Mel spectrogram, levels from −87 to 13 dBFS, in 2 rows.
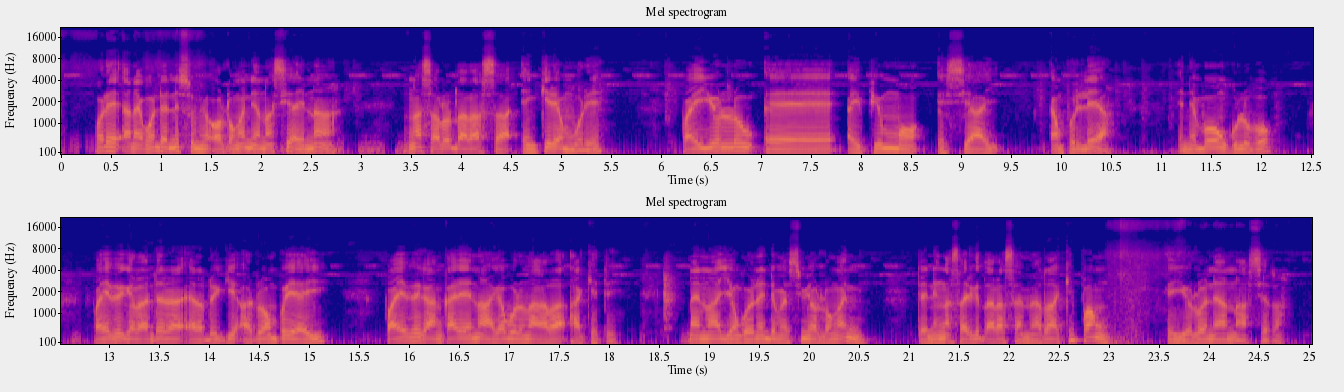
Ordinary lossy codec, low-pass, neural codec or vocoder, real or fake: none; 19.8 kHz; none; real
